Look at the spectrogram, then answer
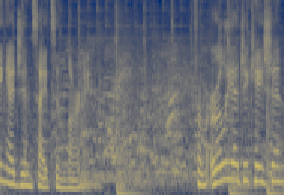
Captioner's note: students chattering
